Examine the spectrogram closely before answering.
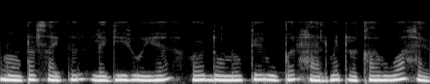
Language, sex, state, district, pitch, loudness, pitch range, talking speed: Hindi, female, Uttarakhand, Tehri Garhwal, 205 Hz, -10 LUFS, 195-215 Hz, 180 wpm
